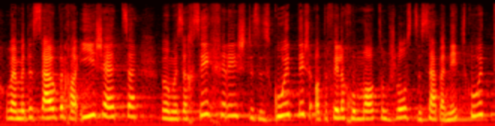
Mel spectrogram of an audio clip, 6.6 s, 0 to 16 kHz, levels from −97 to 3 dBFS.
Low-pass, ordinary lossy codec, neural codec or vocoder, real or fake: 14.4 kHz; none; none; real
